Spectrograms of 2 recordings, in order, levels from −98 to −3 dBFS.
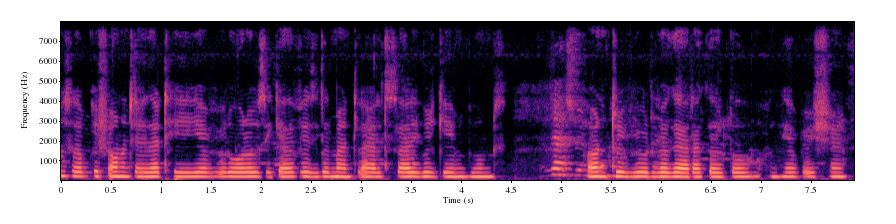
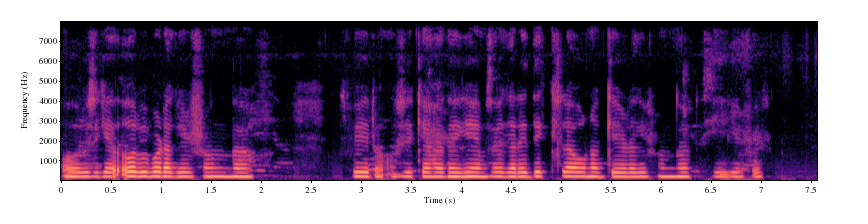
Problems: constant background noise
